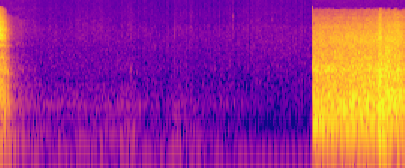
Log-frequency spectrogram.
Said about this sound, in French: Laurent essaye pour la première fois de conduire un scooter électrique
